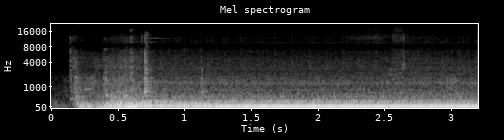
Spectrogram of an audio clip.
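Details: Short-wheelbase Mitsubishi Pajero, 4G54 with Weber carburettor, after the botched aftermarket timing chain repair was fixed, timing and carb tuned, oil leaks repaired and a faulty plug swapped: a quick crank catches at once and settles to a steady, even low idle with no knocks or ticks; healthy.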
